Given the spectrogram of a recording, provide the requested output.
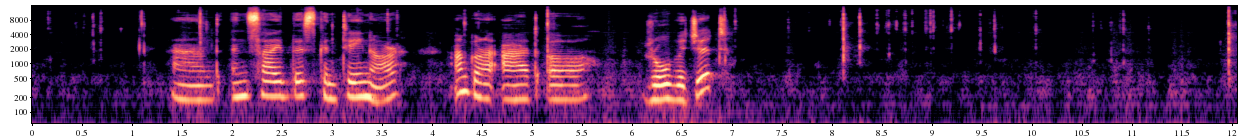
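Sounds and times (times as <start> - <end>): woman speaking: 1.4 - 7.0
computer keyboard keys clicking: 8.0 - 11.0.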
